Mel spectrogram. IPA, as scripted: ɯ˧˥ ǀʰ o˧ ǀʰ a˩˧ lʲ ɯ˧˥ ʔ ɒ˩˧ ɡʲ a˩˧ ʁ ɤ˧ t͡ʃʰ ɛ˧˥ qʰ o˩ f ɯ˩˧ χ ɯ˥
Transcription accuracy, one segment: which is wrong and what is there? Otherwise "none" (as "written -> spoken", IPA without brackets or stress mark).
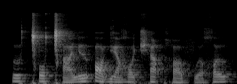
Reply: ɤ˧ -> o˧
